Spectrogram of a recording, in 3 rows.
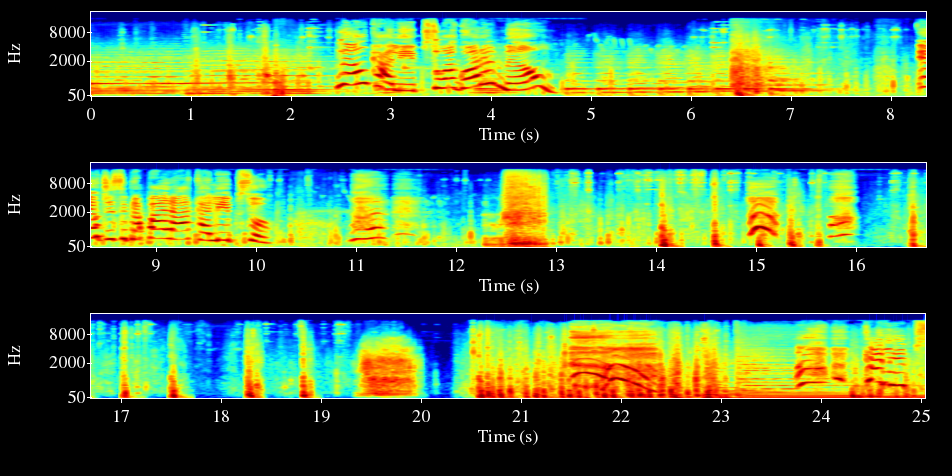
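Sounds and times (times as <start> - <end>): hooves clopping: 0.0 - 25.0
horses whinnying: 10.2 - 13.2, 19.3 - 20.0.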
